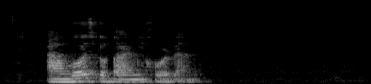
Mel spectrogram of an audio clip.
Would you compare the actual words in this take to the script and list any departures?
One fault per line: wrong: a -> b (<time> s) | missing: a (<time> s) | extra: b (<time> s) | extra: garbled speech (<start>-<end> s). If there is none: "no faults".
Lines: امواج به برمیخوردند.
no faults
